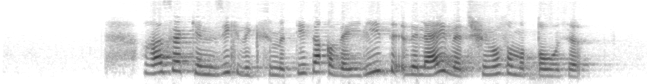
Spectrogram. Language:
Kabyle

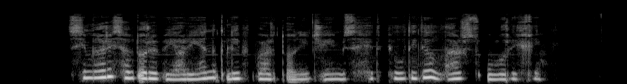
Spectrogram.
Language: Georgian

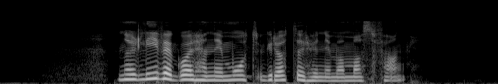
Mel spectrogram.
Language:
Norwegian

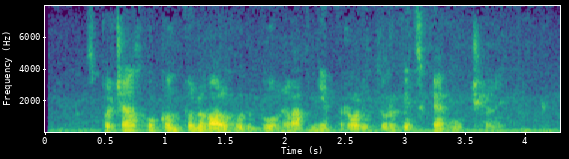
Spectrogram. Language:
Czech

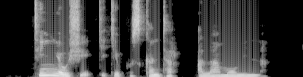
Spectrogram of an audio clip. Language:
Hausa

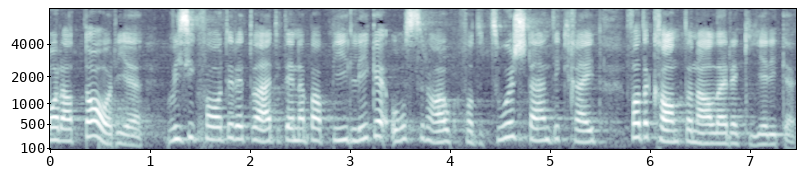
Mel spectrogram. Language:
Swiss German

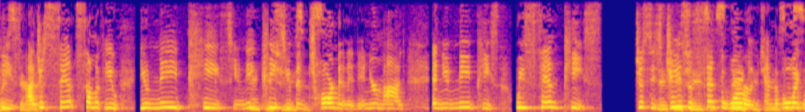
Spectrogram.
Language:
English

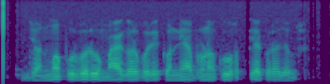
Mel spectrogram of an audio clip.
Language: Odia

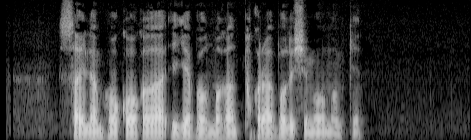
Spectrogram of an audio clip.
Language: Uyghur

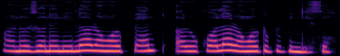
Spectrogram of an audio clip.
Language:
Assamese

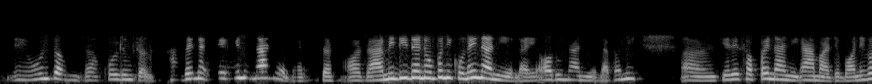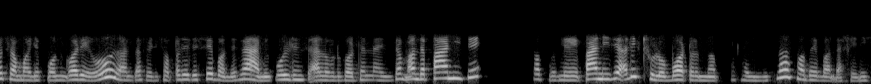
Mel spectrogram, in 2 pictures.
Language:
Nepali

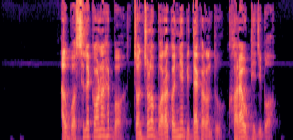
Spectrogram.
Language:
Odia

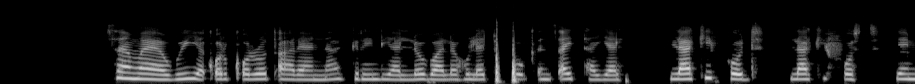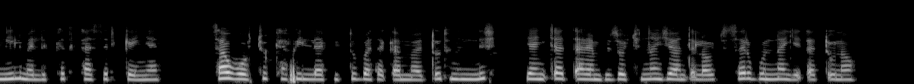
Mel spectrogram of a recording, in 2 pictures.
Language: Amharic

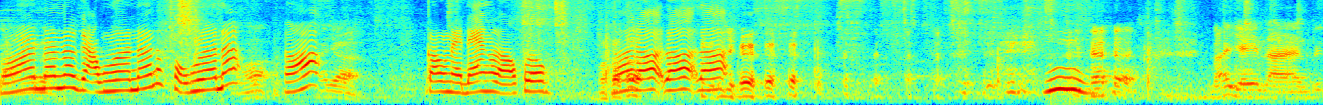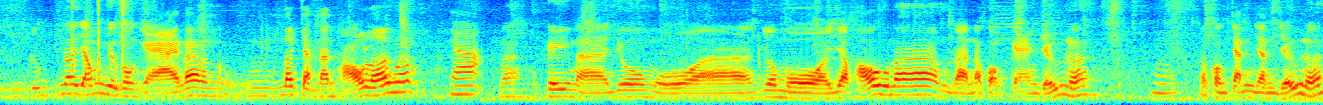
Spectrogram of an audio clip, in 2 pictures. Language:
Vietnamese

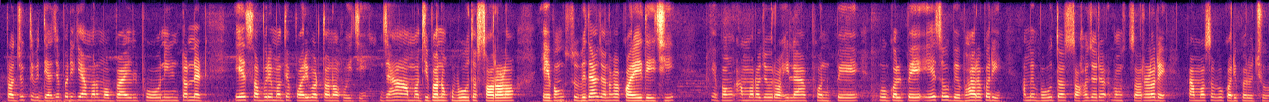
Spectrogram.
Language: Odia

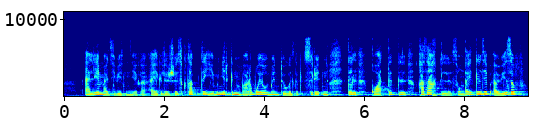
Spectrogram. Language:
Kazakh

